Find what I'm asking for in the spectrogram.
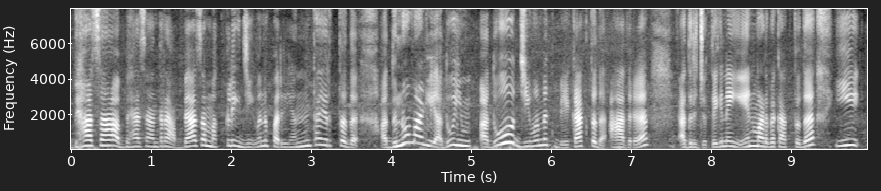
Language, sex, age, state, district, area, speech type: Kannada, female, 30-45, Karnataka, Dharwad, rural, spontaneous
